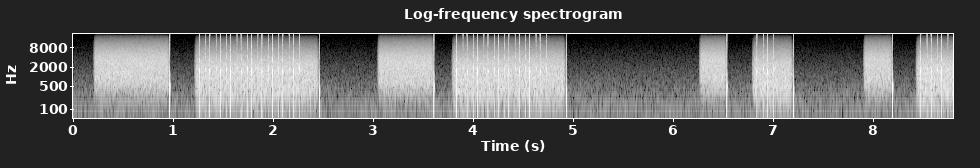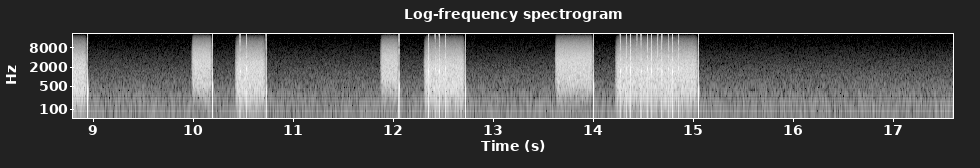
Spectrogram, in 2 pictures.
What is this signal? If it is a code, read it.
Pulse dialling, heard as a rotary dial, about 10 pulses a second. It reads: 0 9 2 3 1 2 6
